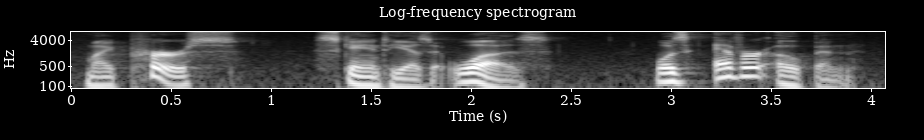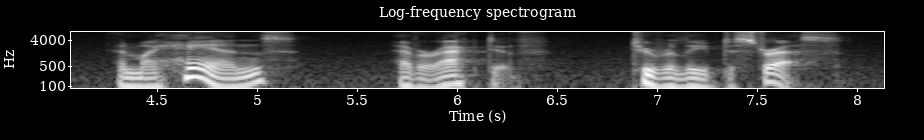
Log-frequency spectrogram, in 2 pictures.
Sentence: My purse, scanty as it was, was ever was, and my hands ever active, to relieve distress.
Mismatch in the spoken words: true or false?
true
